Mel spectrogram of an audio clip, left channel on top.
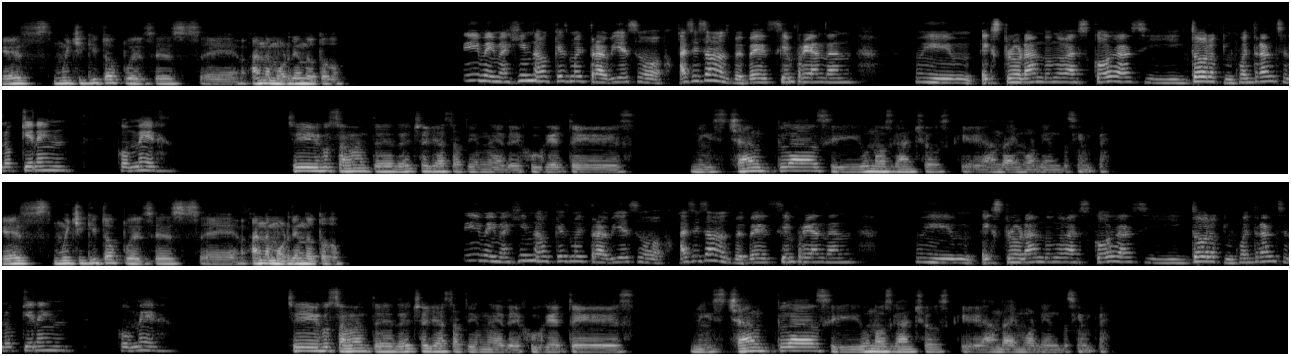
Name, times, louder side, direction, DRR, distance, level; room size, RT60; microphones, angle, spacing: voice 1, 0.0-3.4 15.7-19.2 19.8-23.9, right 1 dB, 20° right, 0.4 m, -27 dB
voice 2, 4.6-8.7 9.1-13.6 14.0-14.6, left 5 dB, 80° left, 0.5 m, -30 dB
2.3 x 2.2 x 2.6 m
head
